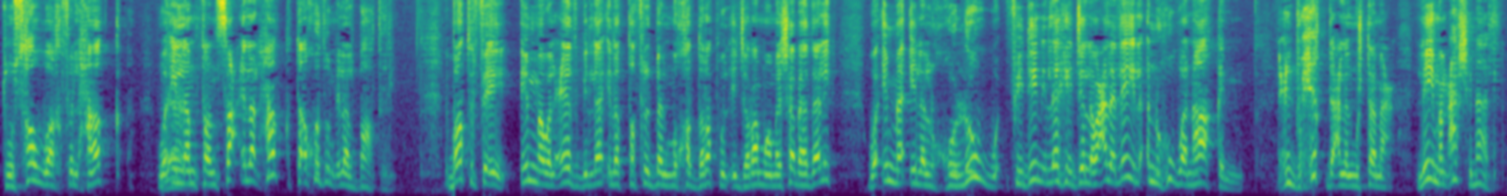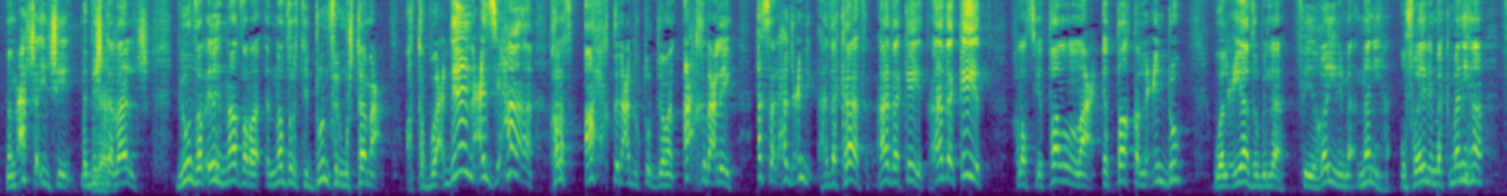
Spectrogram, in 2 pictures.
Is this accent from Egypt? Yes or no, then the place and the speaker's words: yes; Egypt; احنا عندنا في السواد الاعظم عندنا في مصر بطالة اختيارية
